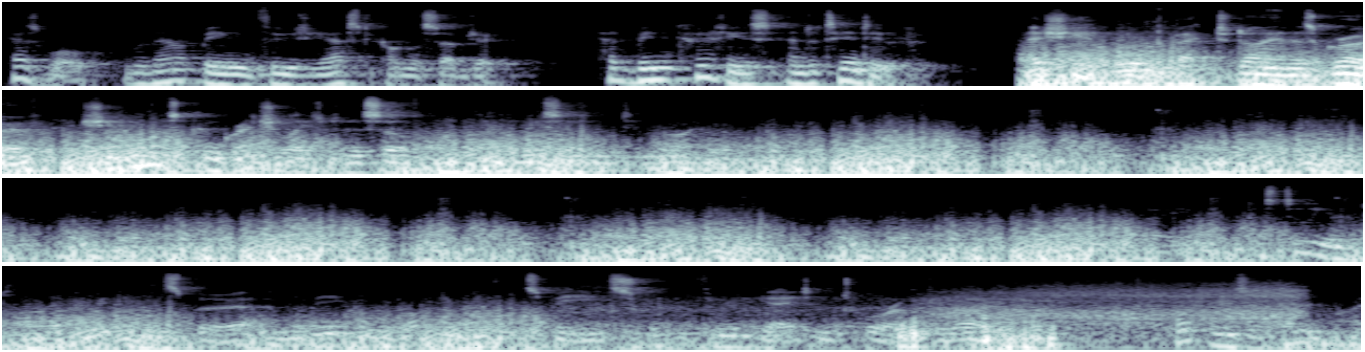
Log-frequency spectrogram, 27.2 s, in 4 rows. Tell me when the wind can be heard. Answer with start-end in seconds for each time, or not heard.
5.0-27.1.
